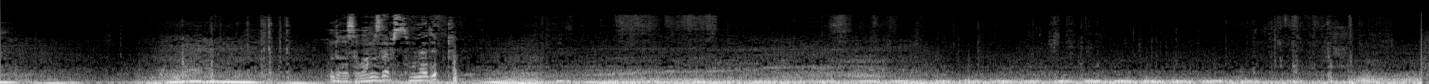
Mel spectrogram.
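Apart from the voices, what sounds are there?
Toyota Alphard car driving off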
